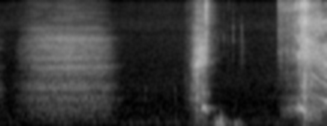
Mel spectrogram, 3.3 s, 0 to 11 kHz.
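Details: Sneezing that has just started at 3:10 on a Tuesday morning, after a long weekend of parties and hot weather: a hissing in-breath followed by two sharp, explosive sneezes in quick succession.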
